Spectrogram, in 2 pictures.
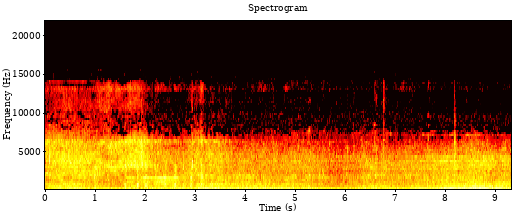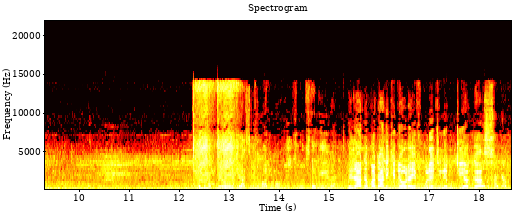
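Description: A car engine hums and tyres rumble over a rough road.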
